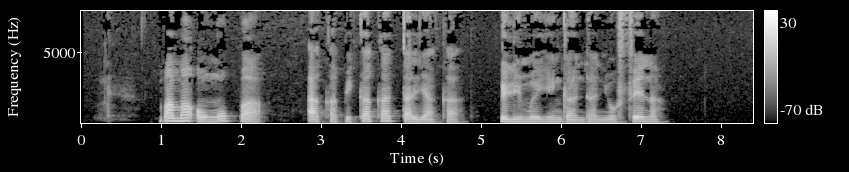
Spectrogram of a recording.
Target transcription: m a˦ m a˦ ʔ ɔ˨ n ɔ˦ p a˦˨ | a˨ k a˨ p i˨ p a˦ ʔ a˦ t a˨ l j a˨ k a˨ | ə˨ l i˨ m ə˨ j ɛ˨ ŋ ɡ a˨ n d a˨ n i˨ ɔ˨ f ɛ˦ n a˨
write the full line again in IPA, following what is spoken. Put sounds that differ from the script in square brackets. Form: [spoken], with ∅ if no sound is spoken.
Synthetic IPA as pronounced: m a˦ m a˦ ʔ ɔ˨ [ŋ] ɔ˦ p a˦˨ | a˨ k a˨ p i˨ [k] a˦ [k] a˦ t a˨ l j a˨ k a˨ | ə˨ l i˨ m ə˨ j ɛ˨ ŋ ɡ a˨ n d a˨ n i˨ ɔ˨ f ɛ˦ n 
